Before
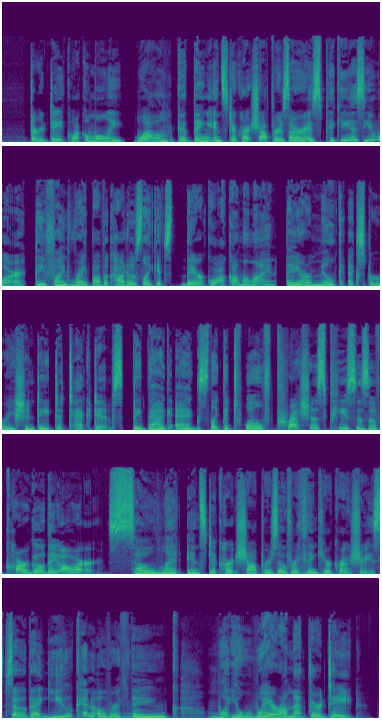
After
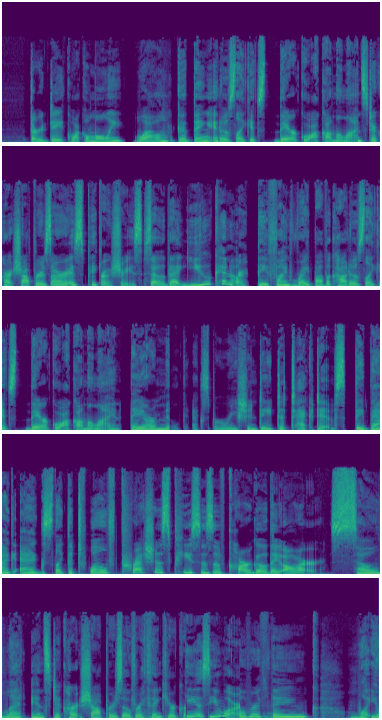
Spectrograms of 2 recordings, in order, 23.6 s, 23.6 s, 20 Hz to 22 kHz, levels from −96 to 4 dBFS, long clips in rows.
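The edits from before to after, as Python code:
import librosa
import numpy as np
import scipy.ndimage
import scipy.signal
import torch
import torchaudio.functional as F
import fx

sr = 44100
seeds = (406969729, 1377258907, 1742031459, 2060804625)

y = fx.edit(x, sr, fx.swap(start_s=4.22, length_s=0.68, other_s=18.41, other_length_s=1.71),
    fx.duplicate(start_s=6.26, length_s=1.75, to_s=2.7),
    fx.fade_in_span(start_s=8.76, length_s=1.4), tone=tone)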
